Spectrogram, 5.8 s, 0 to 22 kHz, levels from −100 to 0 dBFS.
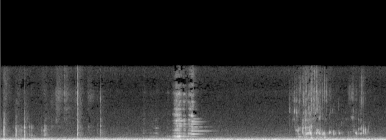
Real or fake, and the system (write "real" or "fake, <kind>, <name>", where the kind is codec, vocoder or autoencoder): real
